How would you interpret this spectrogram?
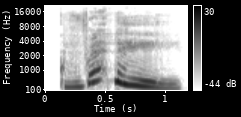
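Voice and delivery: eager, high-pitched, loud, excited little yelp. Lila greets Grelly as the giant door opens, yelping excitedly. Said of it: "Lila yelped excitedly".

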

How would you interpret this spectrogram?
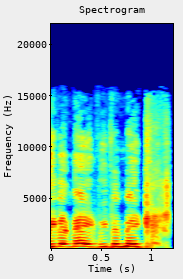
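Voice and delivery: very high, rushed, rattled-off alarmed shout. Voicing a character over an earpiece warning that they've been made: shouting in alarm.

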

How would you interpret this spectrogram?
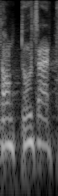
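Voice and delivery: panicked frantic shout. Voicing a character who panics and warns another player: panicked warning. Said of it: "he looks around, panicking".

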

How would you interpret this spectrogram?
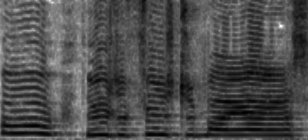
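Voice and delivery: very high, loud, shrill cartoon frog voice. Acting out a joke scene, saying the line as told in a Kermit the Frog voice. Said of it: "you're going to talk like Kermit".

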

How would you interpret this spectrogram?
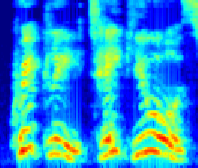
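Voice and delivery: high, very loud shouting. Reading a story aloud, the narrator gives another woman's line, shouting. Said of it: "she shouts".

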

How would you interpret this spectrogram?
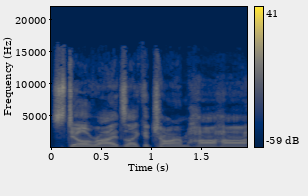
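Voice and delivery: acted flat, flippant, careless delivery with nothing behind it. Recalling a movie scene where Cody wakes up, imitating Marnie's flippant delivery. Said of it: "Just delivered so flippantly".

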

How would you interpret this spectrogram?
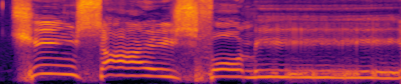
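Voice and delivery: play-acted, very slow, grand, drawn out, me stretched. Retelling what he bellowed after jumping from the moving car, retelling a bellow. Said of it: "he bellows this epic".

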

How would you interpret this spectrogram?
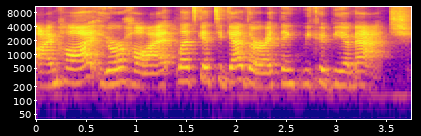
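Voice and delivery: matter-of-fact, businesslike, blunt, clinical delivery. Retelling a contestant's direct pitch to a match: imitating Carrie. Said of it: "she's like".

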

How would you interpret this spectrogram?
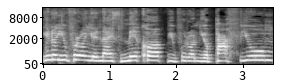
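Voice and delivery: put-on high voice, heavy Haitian accent. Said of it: "in her very heavy Haitian accent was like".

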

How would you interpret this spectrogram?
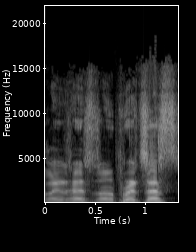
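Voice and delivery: put-on drunk speech. Retelling a drunk friend talking to children: imitating a drunk friend. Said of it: "he's fucking drunk".

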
